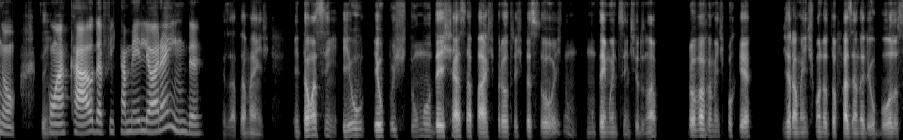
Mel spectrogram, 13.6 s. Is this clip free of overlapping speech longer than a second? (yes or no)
yes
